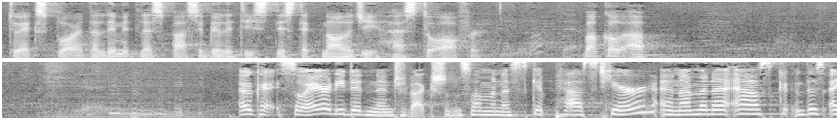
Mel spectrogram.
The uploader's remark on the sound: LG NOVA Innovation Festival- AI Startup Tools. Hosting this panel at the LG NOVA Innovation Festival.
